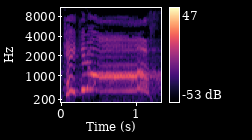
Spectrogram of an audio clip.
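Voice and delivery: high, loud drawn-out demanding yell; yelling child. Retold or imitated. Son calls to dad walking out, screaming. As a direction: imitate a boy hollering after his dad.

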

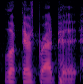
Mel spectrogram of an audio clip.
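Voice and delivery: low, slow and deadpan; bored monotone; flat, unexcited. Shown as a demonstration. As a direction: point out a star like it's nothing. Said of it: "I probably would not say".

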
